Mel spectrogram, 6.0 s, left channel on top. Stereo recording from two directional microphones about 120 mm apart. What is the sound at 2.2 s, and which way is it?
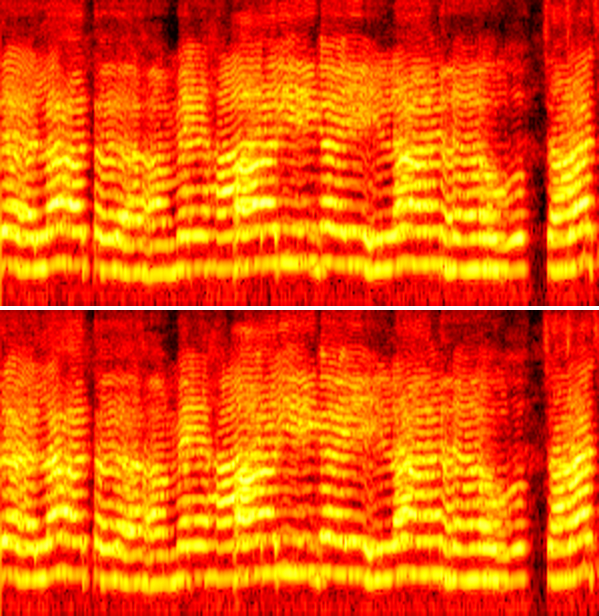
Child singing, 45° left (ahead or behind).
